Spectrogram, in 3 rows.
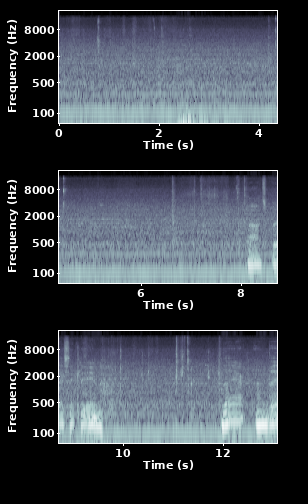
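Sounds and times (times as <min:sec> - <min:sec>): low room hum: 0:00.0 - 0:13.0
faint small clicks: 0:04.2 - 0:04.6.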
